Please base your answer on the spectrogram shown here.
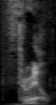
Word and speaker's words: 3iL: and the song is 3il which is what i learned only a couple years ago was meant to be thrill but it's written three ill i did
